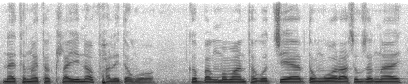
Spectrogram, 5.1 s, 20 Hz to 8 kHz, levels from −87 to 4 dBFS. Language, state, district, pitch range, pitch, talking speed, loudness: Kokborok, Tripura, West Tripura, 135-145 Hz, 140 Hz, 165 wpm, -14 LUFS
